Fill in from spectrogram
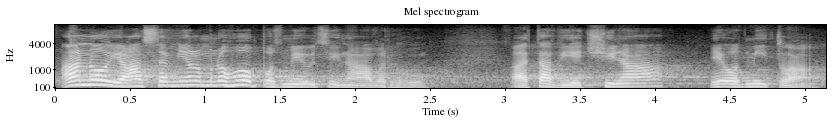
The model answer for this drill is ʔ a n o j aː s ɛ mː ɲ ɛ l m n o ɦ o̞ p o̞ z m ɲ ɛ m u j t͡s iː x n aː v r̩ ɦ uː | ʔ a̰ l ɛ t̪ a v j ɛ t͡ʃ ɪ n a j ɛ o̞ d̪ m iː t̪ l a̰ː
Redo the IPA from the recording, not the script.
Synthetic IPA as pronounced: ʔ a n o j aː s ɛ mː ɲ ɛ l m n o ɦ o̞ p o̞ z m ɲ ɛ ɲ u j t͡s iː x n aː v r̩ ɦ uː | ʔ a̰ l ɛ t̪ a v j ɛ t͡ʃ ɪ n a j ɛ o̞ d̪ m iː t̪ l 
